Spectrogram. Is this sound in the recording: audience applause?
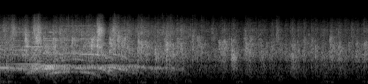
yes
